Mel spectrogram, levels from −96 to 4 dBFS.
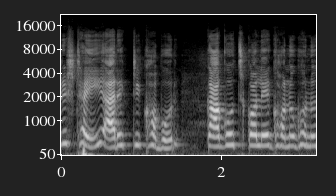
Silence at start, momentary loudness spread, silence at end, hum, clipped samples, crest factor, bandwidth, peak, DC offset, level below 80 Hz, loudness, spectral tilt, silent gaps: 0 s; 12 LU; 0 s; none; under 0.1%; 20 dB; 14 kHz; -4 dBFS; under 0.1%; -38 dBFS; -22 LUFS; -3.5 dB/octave; none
